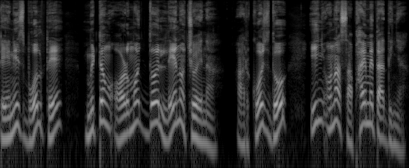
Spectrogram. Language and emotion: Santali, disgusted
